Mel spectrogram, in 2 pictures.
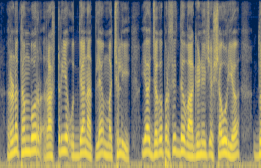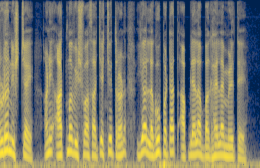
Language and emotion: Marathi, neutral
